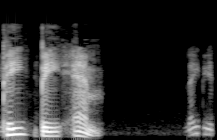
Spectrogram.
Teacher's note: bilabial sounds produced with both lips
